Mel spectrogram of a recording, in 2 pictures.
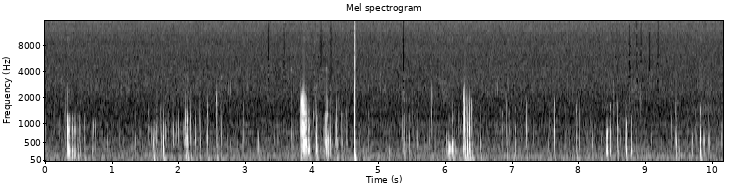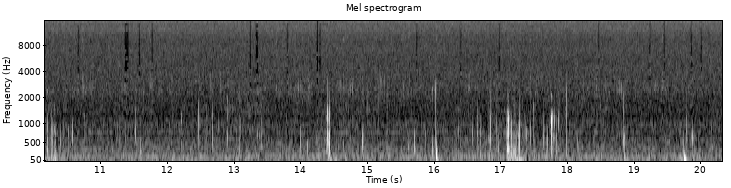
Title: stomach growling (for @Amandaforbuddies2 )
